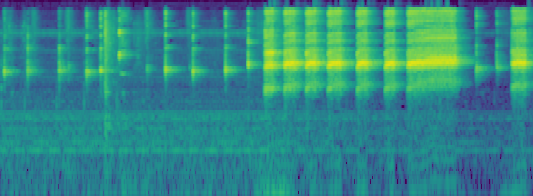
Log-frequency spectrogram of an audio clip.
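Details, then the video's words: Strange calls of an ashy drongo: quick clipped notes with downward tails and one sharp click, then a run of loud harsh buzzy rasps and a longer grating note, with a faint low hum behind. "suara aneh burung srigunting abu abu"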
